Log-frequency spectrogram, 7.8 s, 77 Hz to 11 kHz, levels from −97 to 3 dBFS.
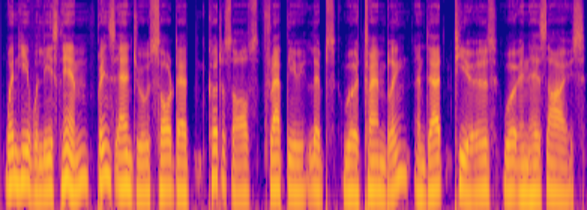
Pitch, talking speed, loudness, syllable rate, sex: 125 Hz, 155 wpm, -19 LUFS, 4.3 syllables/s, male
